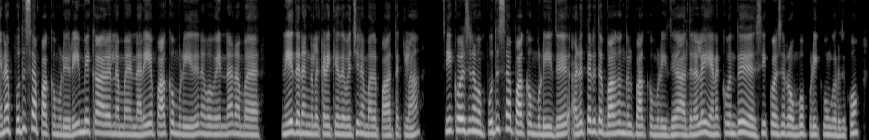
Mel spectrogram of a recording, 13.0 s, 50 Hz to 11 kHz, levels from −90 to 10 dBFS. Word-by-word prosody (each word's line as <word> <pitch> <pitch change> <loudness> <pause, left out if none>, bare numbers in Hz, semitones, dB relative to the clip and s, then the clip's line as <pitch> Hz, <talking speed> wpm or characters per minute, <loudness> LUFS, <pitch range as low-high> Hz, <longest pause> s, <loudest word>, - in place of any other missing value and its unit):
ஏன்னா 265 +7 +3
புதுசா 315 +3 +3
பார்க்க 210 -2 0
முடியும். 180 -2 -1
ரீமேக்கால 230 -2 +1
நம்ம 195 -1 -1
நெறைய 200 +5 +1
பார்க்க 215 +2 0
முடியுது. 190 0 -1
நம்ம 200 -1 -1
வேணா 195 +2 -1
நம்ப 195 -2 -1 0.6
நேதனங்கள்ல 220 -3 +3
கிடைக்கிறத 200 0 0
வச்சு 190 +4 -1
நம்ப 195 -2 -1
அதை 185 - -2
பார்த்துக்கலாம். 180 +1 -3 0.4
சீக்குவல்ஸ் 275 0 +3
நம்ம 245 -3 +3
புதுசா 310 +6 +2
பார்க்க 225 0 +1
முடியுது. 190 -1 0 0.2
அடுத்தடுத்த 250 +4 +1
பாகங்கள் 215 -1 +1
பார்க்க 195 -1 -2
முடியுது. 180 +1 -1
அதனால 185 +5 0 0.2
எனக்கு 195 +3 -4
வந்து 235 +4 +2 0.3
சீக்குவல்ஸ 210 -2 -2
ரொம்ப 195 +2 -1
புடிக்குங்கிறதுக்கும் 190 +2 -3
205 Hz, 150 wpm, -24 LUFS, 190-230 Hz, 0.6 s, ஏன்னா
